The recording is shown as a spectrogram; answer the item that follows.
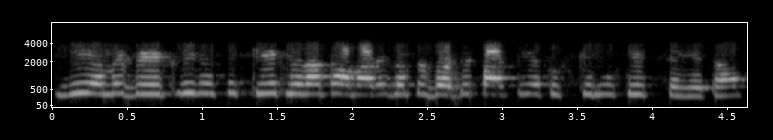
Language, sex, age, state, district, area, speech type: Hindi, female, 18-30, Uttar Pradesh, Ghazipur, rural, conversation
